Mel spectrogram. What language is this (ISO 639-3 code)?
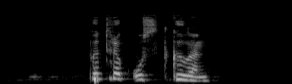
abk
